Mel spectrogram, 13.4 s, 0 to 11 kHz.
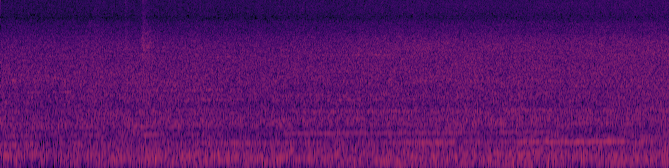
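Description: Tokyu 8500 series electric train running, heard from inside the car over the line breaker: a steady low rumble of wheels on rail with a few steady humming tones.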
